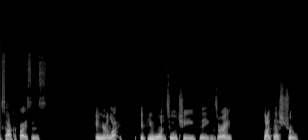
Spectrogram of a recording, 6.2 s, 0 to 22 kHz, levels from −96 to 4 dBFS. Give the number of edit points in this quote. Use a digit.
0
